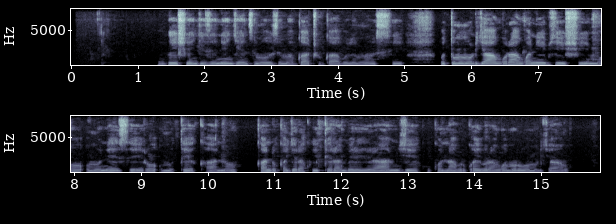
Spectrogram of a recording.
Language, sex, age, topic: Kinyarwanda, female, 36-49, finance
